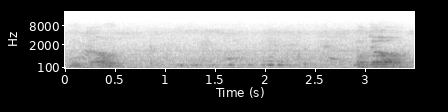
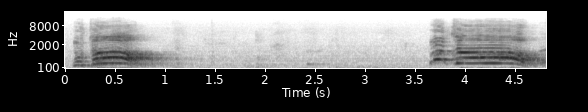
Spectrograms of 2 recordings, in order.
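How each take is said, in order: First: Low, soft, uncertain calls; quiet calling. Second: High, loud shout across the field; shouted calling. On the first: The wolf softly calls for the vanished sheep. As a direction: call out hesitantly into the woods. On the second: The wolf yells for the sheep that ran off, loud. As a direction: yell for him at full voice. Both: Acted.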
